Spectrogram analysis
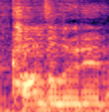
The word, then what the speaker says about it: convoluted: for you is convoluted convoluted also has four syllables and the stress is on the first syllable convoluted that second syllable again has that schah sound that reduced vowel sound uh convoluted convoluted if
